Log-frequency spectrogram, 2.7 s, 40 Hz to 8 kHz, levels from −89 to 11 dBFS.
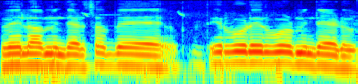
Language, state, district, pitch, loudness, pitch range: Gondi, Chhattisgarh, Sukma, 135 Hz, -11 LUFS, 130-145 Hz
